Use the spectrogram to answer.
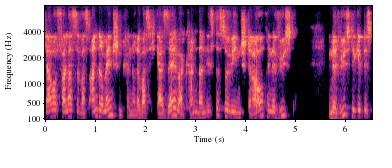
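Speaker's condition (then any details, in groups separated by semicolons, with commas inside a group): No condition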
